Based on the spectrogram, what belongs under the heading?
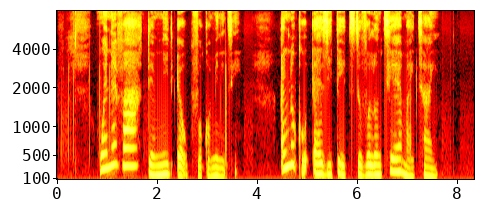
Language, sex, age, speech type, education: Nigerian Pidgin, female, 15-29, spontaneous, tertiary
